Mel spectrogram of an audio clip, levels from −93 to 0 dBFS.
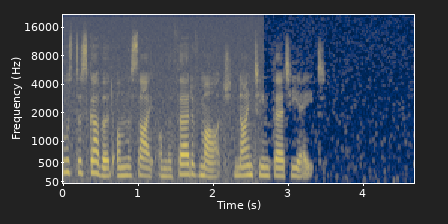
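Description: A speech clip with room noise sitting about 19 dB below the voice until overdone noise removal takes hold from 2.66 s to the end. The suppression is so aggressive that the background noise drops and breaks up into twinkling specks, and the voice's quieter components are pulled down along with the noise. A noise gate would instead mute the whole signal at once, leaving clean gaps rather than this glittering residue.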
